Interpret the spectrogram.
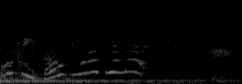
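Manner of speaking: mock dismay. Viewer count dropped, mock dismay.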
